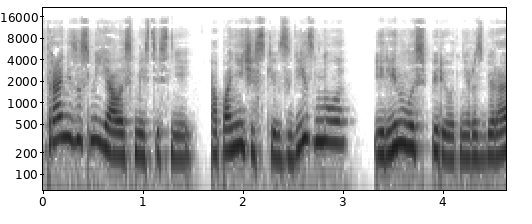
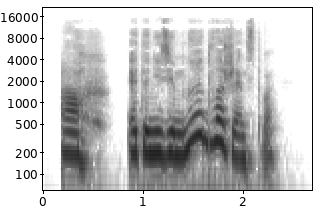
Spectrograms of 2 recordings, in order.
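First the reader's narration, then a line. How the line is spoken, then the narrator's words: Loud laughter. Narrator (Russian): она расхохоталась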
